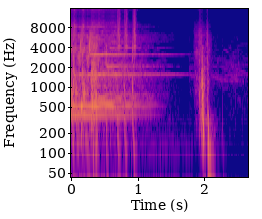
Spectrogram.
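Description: A bright game chime rings and fades.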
